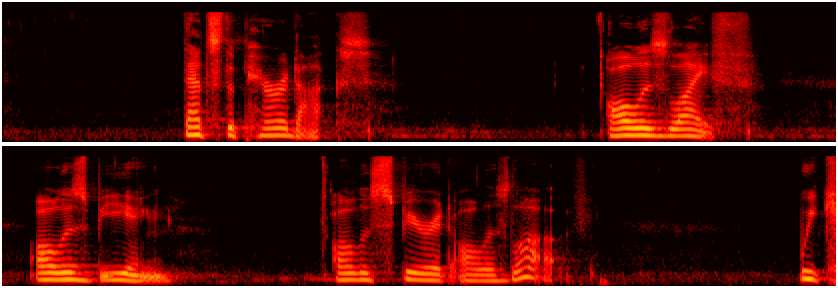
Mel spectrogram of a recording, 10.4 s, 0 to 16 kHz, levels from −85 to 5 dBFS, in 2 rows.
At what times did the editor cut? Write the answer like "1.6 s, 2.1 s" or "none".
none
